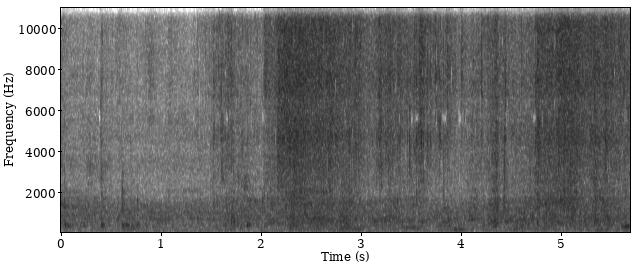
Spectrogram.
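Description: Water splashes and sloshes loudly as someone plunges into a large wooden tub, half a person's height, set under the windows of a prison church for Epiphany bathing at a general-regime penal colony, the splashing swelling after a quieter start and churning on in bursts, with faint voices in the background.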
